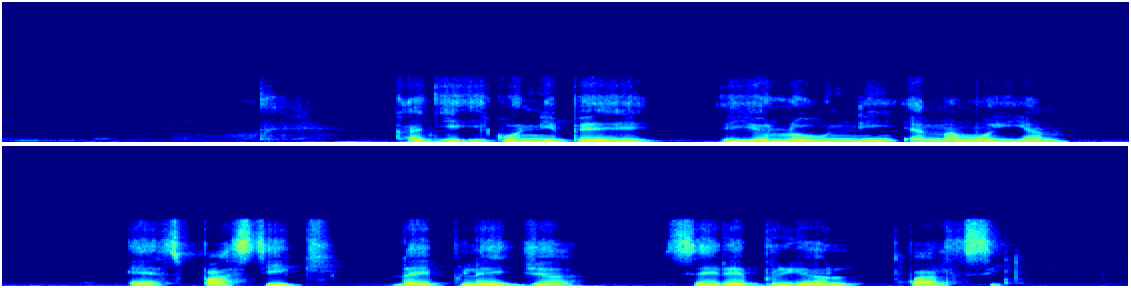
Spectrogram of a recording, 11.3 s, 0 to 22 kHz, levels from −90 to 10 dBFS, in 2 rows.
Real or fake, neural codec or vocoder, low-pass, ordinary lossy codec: fake; vocoder, 22.05 kHz, 80 mel bands, WaveNeXt; none; none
